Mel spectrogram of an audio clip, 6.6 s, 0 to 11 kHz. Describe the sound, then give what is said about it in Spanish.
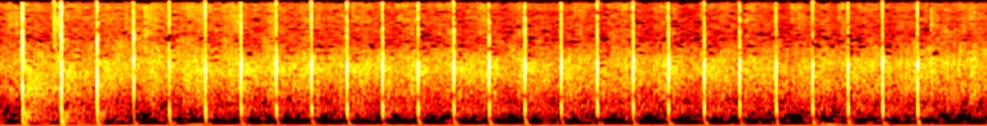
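Steady, rhythmic clapping in unison in honour of the 133rd anniversary of the Recreativo de Huelva club: about twenty sharp claps at an even pace over a soft background hum, with no one talking. “Yo creo que se merece un aplauso por parte de todos, ¿no?”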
